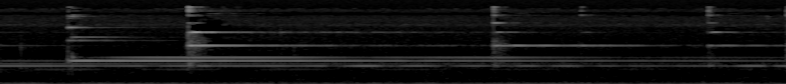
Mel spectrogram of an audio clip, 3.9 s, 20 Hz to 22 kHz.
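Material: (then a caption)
Metal. A metal tube wind chime with long hollow metal tubes is held up by its top ring and struck and shaken by the other hand, so the tubes ring against the clapper. Bright, sustained metallic tones sound at irregular intervals, with a main pitch near 2.4 kHz and higher overtones. Each strike rings on for about two seconds over a low, steady background rumble.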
